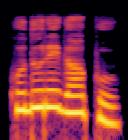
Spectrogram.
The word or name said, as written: ಕುದುರೆಗಾಪು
